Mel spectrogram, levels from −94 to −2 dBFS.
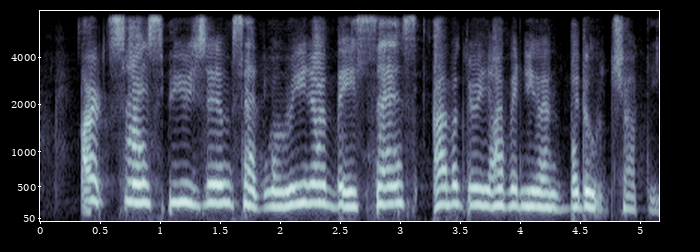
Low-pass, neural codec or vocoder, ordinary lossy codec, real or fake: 7.2 kHz; codec, 24 kHz, 1.5 kbps, HILCodec; none; fake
